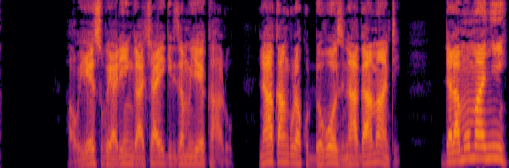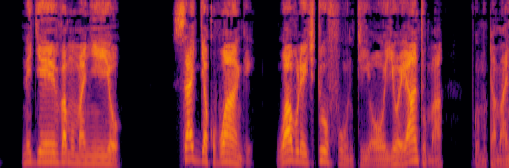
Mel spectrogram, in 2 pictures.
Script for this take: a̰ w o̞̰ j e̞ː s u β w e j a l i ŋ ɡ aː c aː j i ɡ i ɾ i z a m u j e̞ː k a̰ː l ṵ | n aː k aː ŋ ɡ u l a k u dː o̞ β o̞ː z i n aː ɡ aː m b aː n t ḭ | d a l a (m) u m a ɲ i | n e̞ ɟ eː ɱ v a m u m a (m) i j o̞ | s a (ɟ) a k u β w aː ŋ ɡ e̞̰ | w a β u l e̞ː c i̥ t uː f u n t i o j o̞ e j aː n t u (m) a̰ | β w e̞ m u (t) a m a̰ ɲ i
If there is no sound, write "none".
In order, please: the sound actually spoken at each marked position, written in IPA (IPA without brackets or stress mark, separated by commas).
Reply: m, ɲ, ɟː, m, t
